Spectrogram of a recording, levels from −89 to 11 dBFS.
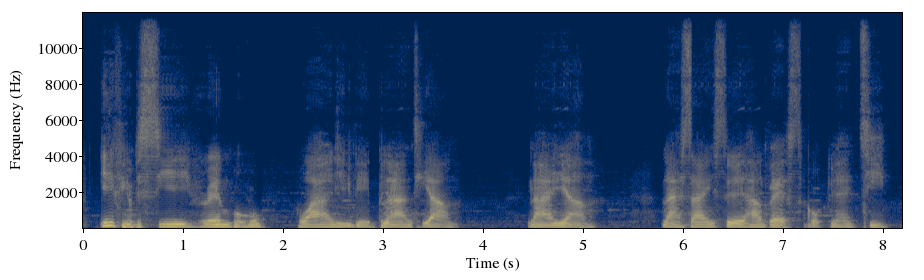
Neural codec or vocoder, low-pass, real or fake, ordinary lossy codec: codec, 24 kHz, 0.9 kbps, WavTokenizer, medium music audio release; none; fake; none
